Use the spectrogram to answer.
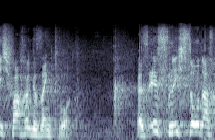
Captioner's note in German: Beifall bei der SPD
